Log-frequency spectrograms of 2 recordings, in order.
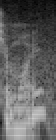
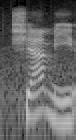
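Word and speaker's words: chamois: I think that's how you pronounce Chammoy. Is it Shami? Shami. Oh, my bad.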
